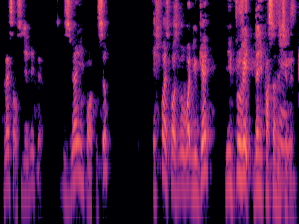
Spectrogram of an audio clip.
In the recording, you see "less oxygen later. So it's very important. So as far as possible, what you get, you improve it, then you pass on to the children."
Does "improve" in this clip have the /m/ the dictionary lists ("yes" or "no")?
no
